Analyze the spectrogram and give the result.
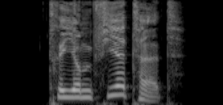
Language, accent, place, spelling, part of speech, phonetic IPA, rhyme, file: German, Germany, Berlin, triumphiertet, verb, [tʁiʊmˈfiːɐ̯tət], -iːɐ̯tət, De-triumphiertet.ogg
- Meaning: inflection of triumphieren: 1. second-person plural preterite 2. second-person plural subjunctive II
